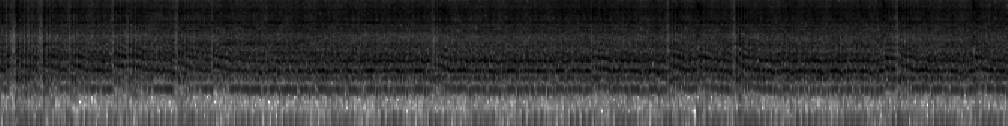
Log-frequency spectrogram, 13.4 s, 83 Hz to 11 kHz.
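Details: 1948 Ford Flathead on an engine stand with a leaking, worn-out carburetor and choke half open: uneven chuffing, firing rhythm stumbling and sagging every few seconds.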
